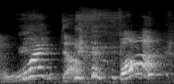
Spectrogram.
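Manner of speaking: high, broken-up astonishment, pause before FUCK; retold stunned disbelief. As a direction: imitate a whole dorm's shock. Dorm reacts in shock.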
